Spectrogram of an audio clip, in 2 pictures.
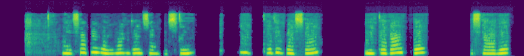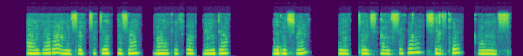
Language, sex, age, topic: Gamo, female, 25-35, government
